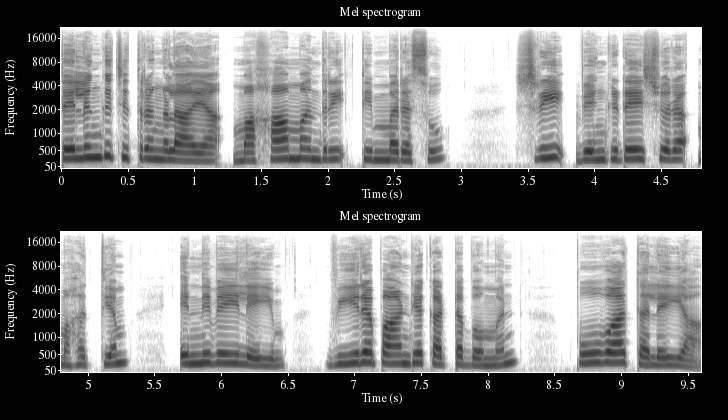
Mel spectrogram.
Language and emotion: Malayalam, neutral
